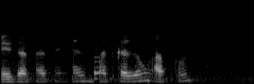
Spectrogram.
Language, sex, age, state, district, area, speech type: Urdu, male, 18-30, Uttar Pradesh, Ghaziabad, rural, conversation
